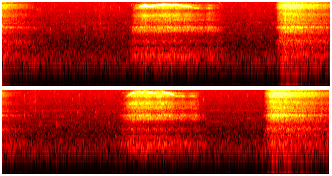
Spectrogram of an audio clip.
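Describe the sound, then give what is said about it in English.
Deep, slow breathing during a guided relaxation exercise: about two full cycles of long, airy inhales and exhales, alternating evenly with brief pauses, soft and with no talk over them. “For the first three breaths, breathe into any physical tension you hold within your body or limbs. Then hold that tension with the breath and release it.”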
